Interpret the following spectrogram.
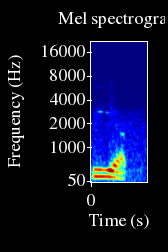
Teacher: when you have the R sound at the end of the word, it's not articulated, meaning it's not pronounced. You stop at the vowel sound just before that.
